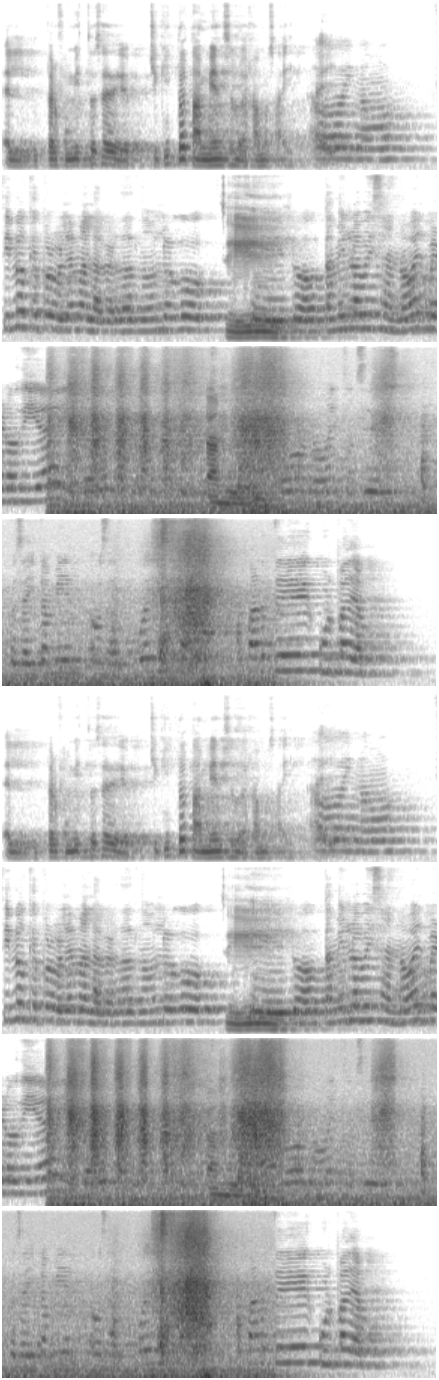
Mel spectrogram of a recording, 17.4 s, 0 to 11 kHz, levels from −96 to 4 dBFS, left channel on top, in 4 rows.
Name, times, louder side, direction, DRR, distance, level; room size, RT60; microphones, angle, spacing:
voice 1, 0.0-3.3 6.6-7.2 10.7-11.4, left 2 dB, 40° left, 7 dB, 1.7 m, -34 dB
voice 2, 3.1-3.9 4.4-6.4 6.8-12.6 13.1-14.9 15.5-16.7, equal, 10° right, 5 dB, 4.5 m, -37 dB
sound 1, 9.1-15.8, right 5 dB, 50° right, 1.7 m, -26 dB
24.5 x 23.5 x 9.0 m, 1.1 s
head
